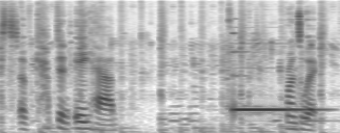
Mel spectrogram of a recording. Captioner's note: bell dings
